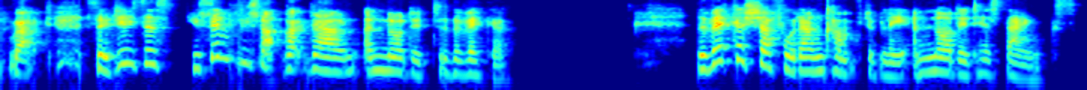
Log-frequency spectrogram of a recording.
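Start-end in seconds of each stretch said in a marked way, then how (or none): none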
